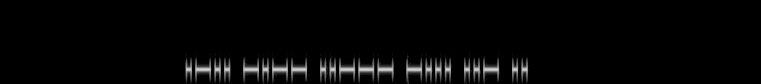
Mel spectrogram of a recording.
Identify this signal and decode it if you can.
Morse code, heard as a keyed tone, about 25 wpm, 700 Hz. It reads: LY2BUI
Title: DXCC-100 Call Signs - 6 Characters - 25wpm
